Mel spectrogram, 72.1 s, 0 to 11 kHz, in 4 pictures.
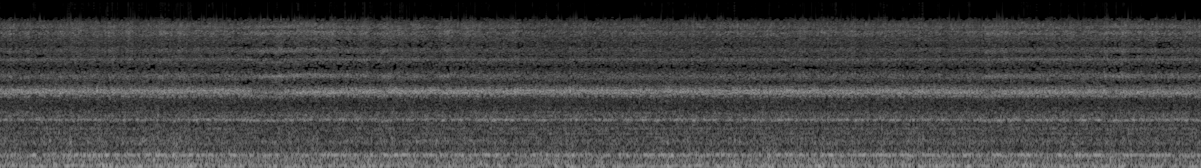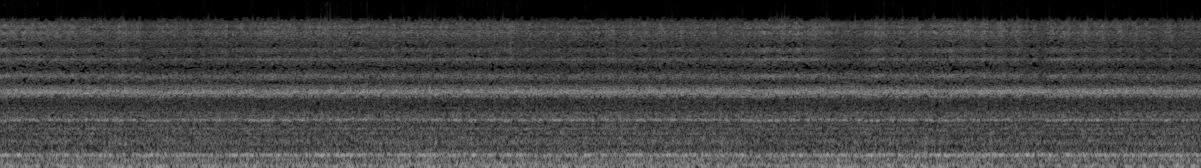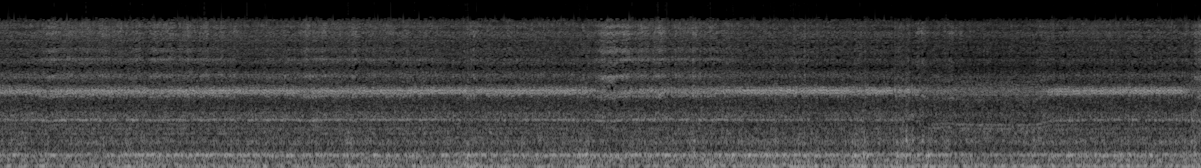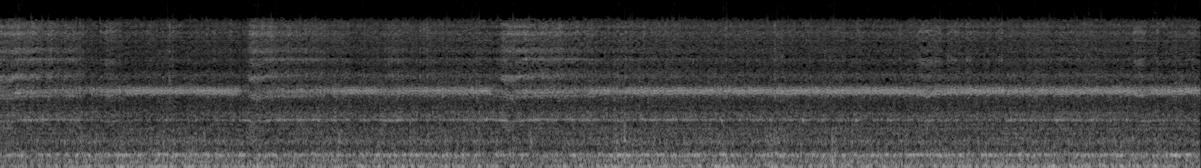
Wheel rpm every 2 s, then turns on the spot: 230, 230, 230, 230, 230, 230, 230, 230, 230, 240, 230, 230, 230, 230, 230, 230, 230, 230, 230, 230, 230, 240, 230, 230, 230, 210, 220, 230, 230, 230, 230, 230, 230, 230, 230, 230.
none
